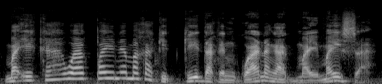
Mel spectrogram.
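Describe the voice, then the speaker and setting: A man playing an older village father, excitable, fond and nagging, in a radio-style drama. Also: fairly high pitch, moderate pace, exaggerated voice. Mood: concerned, fond.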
